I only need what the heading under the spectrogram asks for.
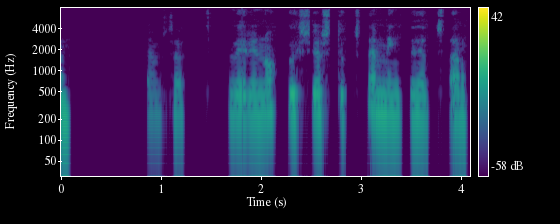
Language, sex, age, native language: Icelandic, female, 30-39, Icelandic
